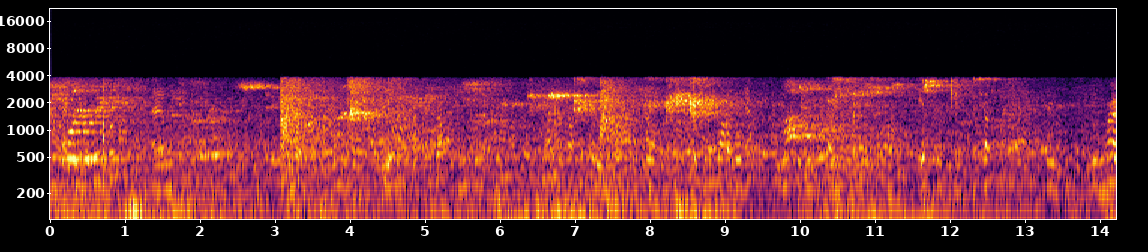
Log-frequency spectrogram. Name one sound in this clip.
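A young woman and a young man talk quietly to each other in a large echoing hall.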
